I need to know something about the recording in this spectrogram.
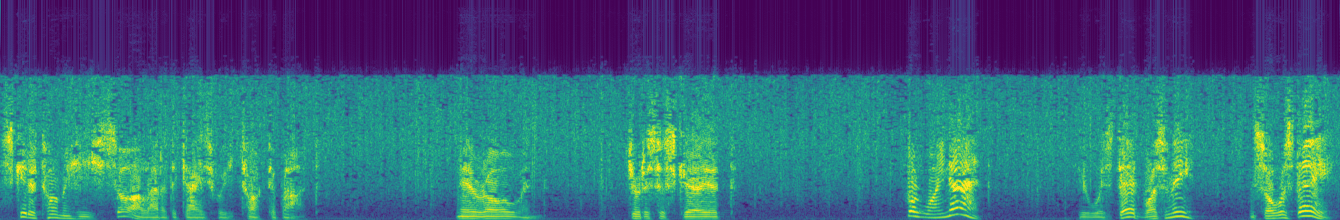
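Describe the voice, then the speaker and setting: An actor playing a frightened, slangy condemned convict with an American accent in a 1940s radio horror play, halting and pleading. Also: male voice, fairly low pitch. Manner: slangy, halting, swinging from flat confession to anxious pleading. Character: frightened condemned convict awaiting execution, pleading, uneducated tough. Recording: muffled, hissy 1940s radio recording.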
